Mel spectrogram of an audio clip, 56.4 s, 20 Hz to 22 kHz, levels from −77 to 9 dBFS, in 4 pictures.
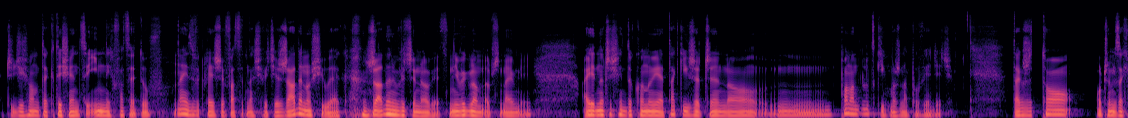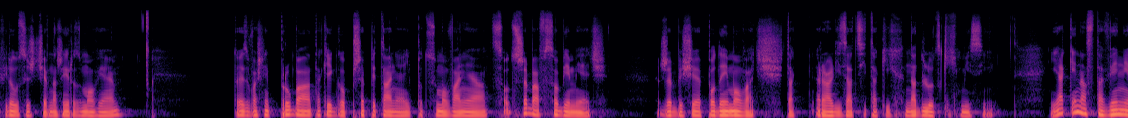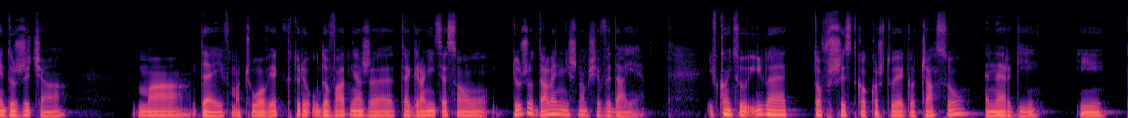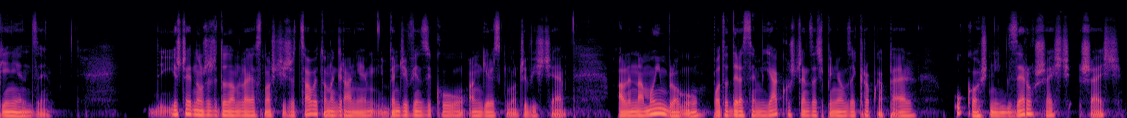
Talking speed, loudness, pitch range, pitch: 120 wpm, -22 LUFS, 85-100 Hz, 90 Hz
